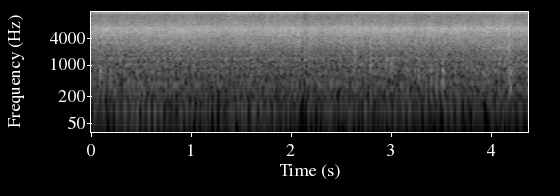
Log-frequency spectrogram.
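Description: Chicken cooking in its juices in an aluminium pot over a gas flame: a steady sizzling hiss, with a couple of faint clicks.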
